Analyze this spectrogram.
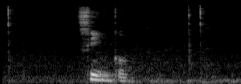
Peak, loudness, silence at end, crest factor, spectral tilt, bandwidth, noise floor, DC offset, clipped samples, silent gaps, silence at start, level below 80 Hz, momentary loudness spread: -4 dBFS; -25 LUFS; 0.35 s; 24 dB; -5 dB/octave; 16.5 kHz; -55 dBFS; under 0.1%; under 0.1%; none; 0.1 s; -60 dBFS; 21 LU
